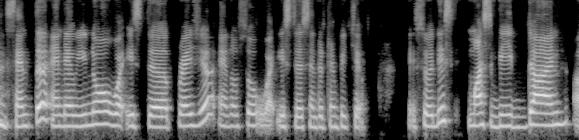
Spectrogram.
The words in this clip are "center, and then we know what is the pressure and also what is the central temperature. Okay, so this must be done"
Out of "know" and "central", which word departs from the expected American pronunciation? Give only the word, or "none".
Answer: central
